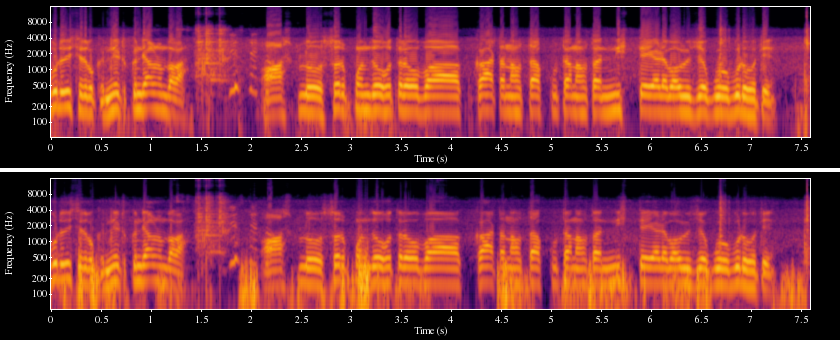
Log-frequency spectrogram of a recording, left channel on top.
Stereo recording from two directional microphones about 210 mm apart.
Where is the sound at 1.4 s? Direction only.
25° left (ahead or behind).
